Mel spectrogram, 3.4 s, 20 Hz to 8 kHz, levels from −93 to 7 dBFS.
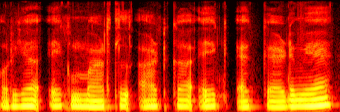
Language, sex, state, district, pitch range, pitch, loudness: Hindi, male, Jharkhand, Palamu, 115-125 Hz, 120 Hz, -16 LUFS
